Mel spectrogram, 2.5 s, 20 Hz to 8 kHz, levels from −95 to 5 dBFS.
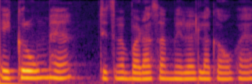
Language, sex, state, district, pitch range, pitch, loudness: Hindi, female, Delhi, New Delhi, 220-250 Hz, 230 Hz, -18 LUFS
